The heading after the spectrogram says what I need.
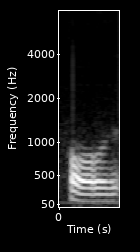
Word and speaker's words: Paul: it ron paul that paul like in paul revere is obviously the the way that that you would pronounce the word but in afrikaans it's like pole like uh like a pole vault so when pol means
